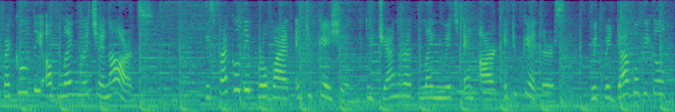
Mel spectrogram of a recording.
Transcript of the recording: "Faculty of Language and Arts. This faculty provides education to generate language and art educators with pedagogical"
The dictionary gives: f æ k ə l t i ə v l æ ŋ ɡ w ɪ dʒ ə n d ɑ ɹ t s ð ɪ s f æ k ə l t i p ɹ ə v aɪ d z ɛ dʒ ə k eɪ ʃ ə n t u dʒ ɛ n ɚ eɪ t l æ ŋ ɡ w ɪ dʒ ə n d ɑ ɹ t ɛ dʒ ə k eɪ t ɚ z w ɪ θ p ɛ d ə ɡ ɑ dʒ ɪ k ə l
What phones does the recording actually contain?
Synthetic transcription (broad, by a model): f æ k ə l t i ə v l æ ŋ ɡ w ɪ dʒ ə n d ɑ ɹ t s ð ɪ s f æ k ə l t i p ɹ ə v aɪ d ɛ dʒ ə k eɪ ʃ ə n t u dʒ ɛ n ɚ eɪ t l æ ŋ ɡ w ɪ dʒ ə n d ɑ ɹ t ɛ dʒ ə k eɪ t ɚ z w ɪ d p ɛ d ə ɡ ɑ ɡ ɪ k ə l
